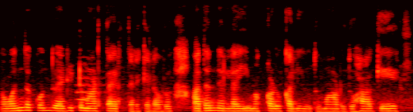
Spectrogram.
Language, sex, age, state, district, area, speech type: Kannada, female, 45-60, Karnataka, Udupi, rural, spontaneous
